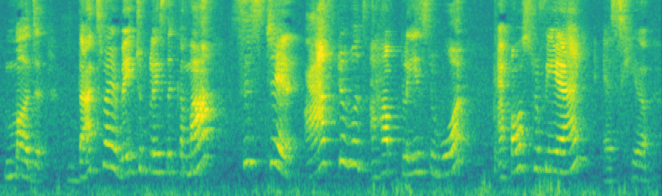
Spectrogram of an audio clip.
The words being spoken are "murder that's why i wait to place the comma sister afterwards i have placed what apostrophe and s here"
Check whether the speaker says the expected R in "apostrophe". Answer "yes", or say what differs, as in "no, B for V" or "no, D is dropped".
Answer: yes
